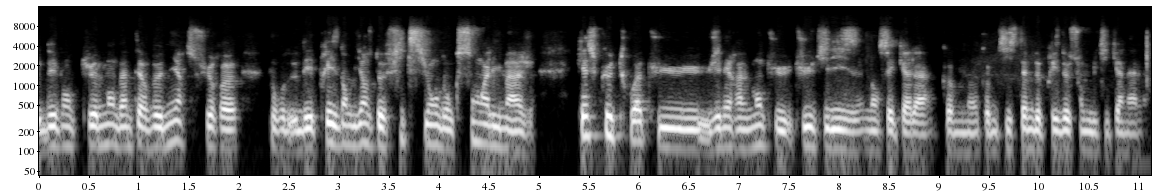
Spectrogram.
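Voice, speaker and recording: A man's voice: mid-range voice, breathy edge, dry recording, lo-fi sound. A man hosting a panel over a video call, asking questions and rephrasing them with restarts. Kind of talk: moderating a panel discussion.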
